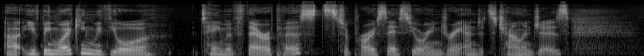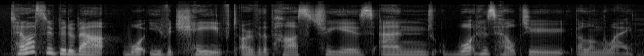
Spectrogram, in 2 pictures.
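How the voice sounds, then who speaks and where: A woman's voice: lowish voice, a little slow, smooth. A woman with an Australian accent hosting a stage event, introducing and interviewing a guest in an encouraging manner. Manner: warm, encouraging, upbeat. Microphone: microphone.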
